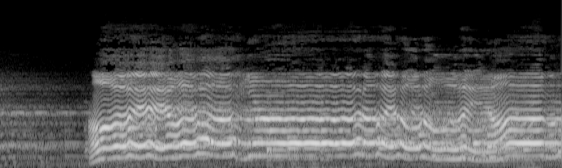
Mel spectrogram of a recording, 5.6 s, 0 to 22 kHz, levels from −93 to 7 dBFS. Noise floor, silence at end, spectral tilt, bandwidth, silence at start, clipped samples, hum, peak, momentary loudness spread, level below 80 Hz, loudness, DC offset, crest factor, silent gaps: -40 dBFS; 0 s; -4.5 dB/octave; 6.8 kHz; 0 s; under 0.1%; none; -4 dBFS; 6 LU; -60 dBFS; -14 LUFS; under 0.1%; 12 dB; none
